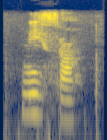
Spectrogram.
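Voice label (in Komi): "миса", Komi, female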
